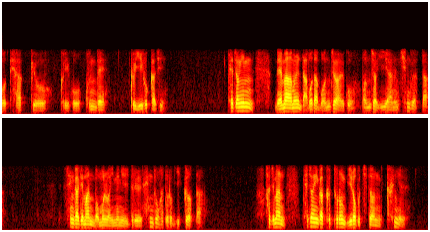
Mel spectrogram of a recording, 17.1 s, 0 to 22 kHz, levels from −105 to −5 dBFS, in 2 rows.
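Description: The speech has been through the AMR narrowband mobile codec at a low bitrate, about 7.4 kbps, on a line passing roughly 250 Hz to 3.6 kHz. The missing top end and thin low end give a phone-call sound, and the sparse pulse-driven vocal-tract model makes the voice plainly buzzy and synthetic throughout.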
